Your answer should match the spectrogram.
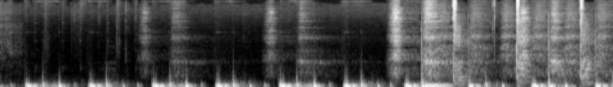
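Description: Heartbeat recorded during a fitness test and used as the beat of a song: many steady, fast, deep thumps pulsing in a regular rhythm, with bright tonal synth-like sounds joining over the last few seconds.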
